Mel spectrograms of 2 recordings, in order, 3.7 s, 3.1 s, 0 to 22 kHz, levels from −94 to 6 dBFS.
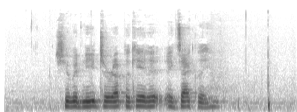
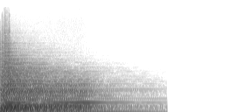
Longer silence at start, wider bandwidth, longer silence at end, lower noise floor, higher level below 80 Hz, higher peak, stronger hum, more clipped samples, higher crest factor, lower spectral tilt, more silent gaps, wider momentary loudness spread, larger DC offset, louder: first, 0.7 s vs 0 s; about the same, 11 kHz vs 11 kHz; second, 0.35 s vs 1.6 s; first, -59 dBFS vs -55 dBFS; second, -66 dBFS vs -36 dBFS; second, -14 dBFS vs -8 dBFS; neither; neither; about the same, 16 dB vs 20 dB; about the same, -7 dB/octave vs -7.5 dB/octave; neither; about the same, 18 LU vs 20 LU; neither; about the same, -28 LUFS vs -27 LUFS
